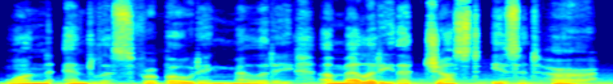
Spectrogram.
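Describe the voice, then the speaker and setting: Male lore narrator for a game: very low register, measured and foreboding delivery, hushed phrase endings, some ambience behind. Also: background noise. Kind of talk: dramatic scripted narration.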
